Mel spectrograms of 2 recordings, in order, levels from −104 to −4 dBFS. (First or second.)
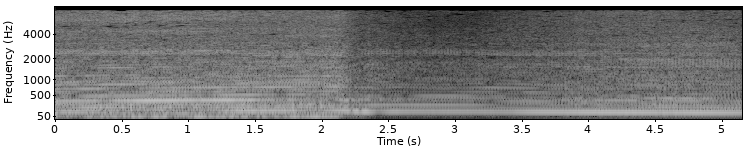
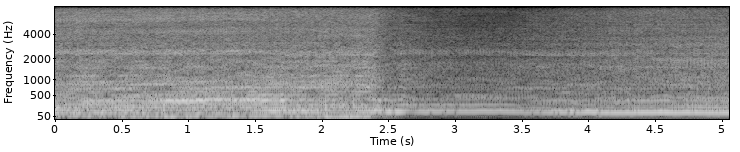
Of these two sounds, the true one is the first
